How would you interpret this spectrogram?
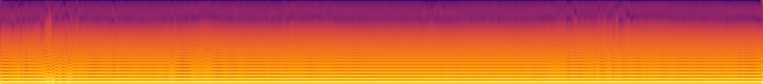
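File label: "pick", spoken word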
